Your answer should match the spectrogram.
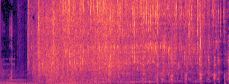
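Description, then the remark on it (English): A toilet flushes, a loud continuous rush of water that gurgles and slowly thins toward the end, with no voices present. “Hey, I'd pee on you golden girls, but my prostate's so enlarged, I'd only dribble.”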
